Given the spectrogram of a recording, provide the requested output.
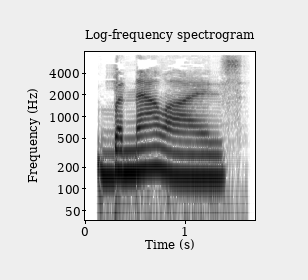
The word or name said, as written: banalization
